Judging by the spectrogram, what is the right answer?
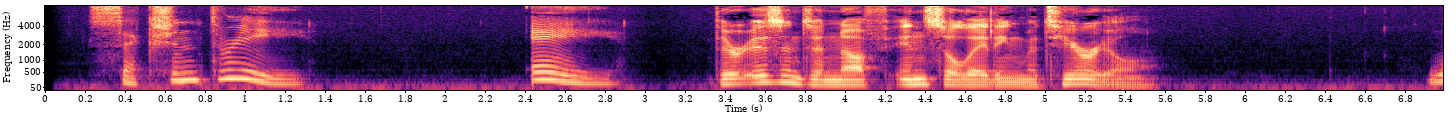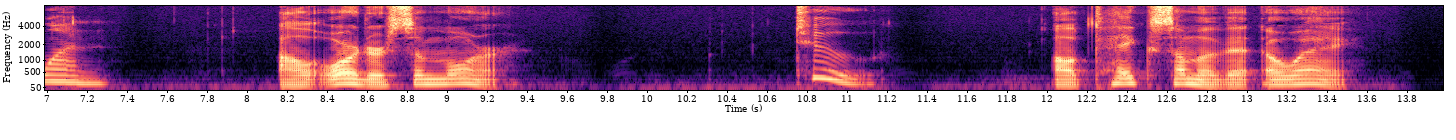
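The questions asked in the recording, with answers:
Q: There isn't enough insulating material.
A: 1: I'll order some more.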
